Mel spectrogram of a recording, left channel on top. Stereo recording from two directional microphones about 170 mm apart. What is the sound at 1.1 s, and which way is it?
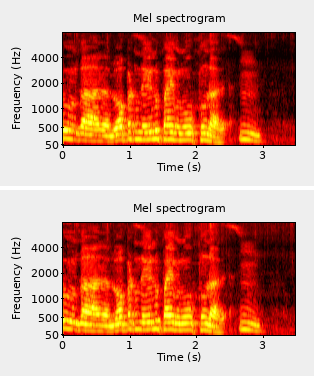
Speech, 35° left (ahead or behind).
